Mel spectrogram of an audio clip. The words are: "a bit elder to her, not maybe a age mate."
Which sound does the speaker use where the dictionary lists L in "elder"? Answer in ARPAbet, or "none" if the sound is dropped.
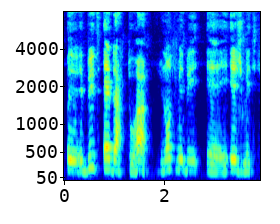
none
